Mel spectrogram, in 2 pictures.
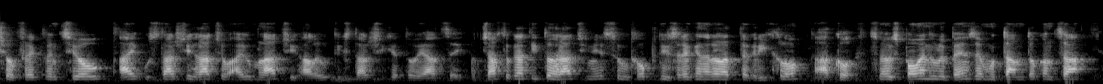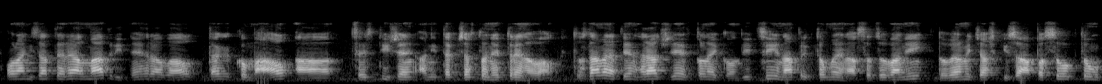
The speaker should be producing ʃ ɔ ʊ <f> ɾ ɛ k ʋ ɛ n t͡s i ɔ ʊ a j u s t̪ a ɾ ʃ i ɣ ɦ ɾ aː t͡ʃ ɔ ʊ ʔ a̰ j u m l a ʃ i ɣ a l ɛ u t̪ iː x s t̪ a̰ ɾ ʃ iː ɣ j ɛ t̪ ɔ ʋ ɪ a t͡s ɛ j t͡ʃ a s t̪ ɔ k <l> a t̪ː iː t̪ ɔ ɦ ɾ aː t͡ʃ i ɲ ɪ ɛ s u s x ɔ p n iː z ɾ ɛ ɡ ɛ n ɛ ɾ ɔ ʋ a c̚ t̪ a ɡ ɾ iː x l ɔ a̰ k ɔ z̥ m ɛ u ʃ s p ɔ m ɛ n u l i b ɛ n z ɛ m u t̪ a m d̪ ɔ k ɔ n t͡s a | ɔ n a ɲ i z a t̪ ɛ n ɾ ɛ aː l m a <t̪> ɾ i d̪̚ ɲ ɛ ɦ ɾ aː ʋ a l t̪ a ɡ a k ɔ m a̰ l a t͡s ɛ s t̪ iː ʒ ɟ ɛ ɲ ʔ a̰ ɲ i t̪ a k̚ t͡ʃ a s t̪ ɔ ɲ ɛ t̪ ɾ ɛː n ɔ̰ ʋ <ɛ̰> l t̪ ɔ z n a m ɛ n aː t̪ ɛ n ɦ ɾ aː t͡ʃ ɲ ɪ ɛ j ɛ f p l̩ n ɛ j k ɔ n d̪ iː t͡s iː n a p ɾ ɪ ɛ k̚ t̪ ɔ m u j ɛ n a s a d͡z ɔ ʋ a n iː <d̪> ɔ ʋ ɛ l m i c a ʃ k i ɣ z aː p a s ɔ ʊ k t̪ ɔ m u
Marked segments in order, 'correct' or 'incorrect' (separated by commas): correct, incorrect, incorrect, incorrect, correct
